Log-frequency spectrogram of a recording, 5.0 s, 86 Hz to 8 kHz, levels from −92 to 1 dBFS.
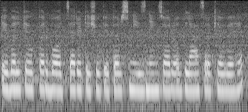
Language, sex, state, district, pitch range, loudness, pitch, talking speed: Hindi, female, Gujarat, Valsad, 205-215 Hz, -15 LUFS, 210 Hz, 145 wpm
